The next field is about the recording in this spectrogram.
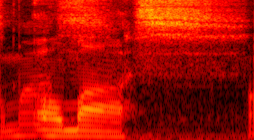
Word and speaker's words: Omos: One day you will say his name correctly. – Omos? – It's Omos.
